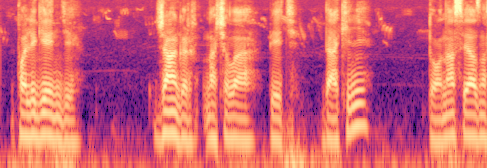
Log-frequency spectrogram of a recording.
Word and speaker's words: Дакини: Это Арагни Дагни или Дагни. Это вариант произношения санскритского слова Дакини монгольскими народами. Мы произносим слово Дакини как Дагни.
